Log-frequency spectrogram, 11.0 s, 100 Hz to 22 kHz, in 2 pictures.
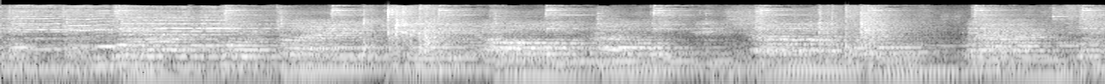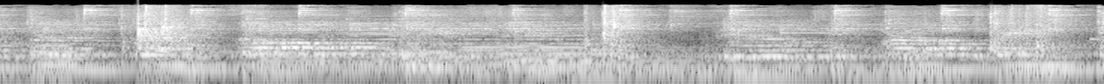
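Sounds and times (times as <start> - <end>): group singing with instruments: 0.0 - 11.0.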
